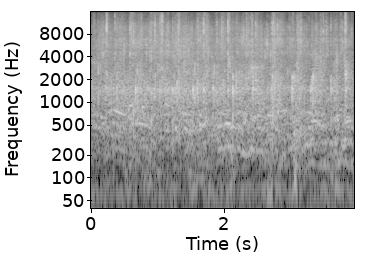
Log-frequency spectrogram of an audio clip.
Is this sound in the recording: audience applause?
yes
